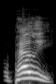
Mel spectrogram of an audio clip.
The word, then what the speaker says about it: Opele: Well, Opele. I said it right that time, I think. Right? Did I get that? Opele, yes.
